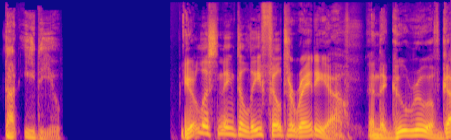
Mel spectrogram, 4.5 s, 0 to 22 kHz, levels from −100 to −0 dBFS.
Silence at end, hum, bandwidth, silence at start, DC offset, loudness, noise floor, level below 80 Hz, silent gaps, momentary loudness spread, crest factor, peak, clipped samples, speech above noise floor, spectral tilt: 0 s; none; over 20 kHz; 0.05 s; under 0.1%; -17 LUFS; under -90 dBFS; -34 dBFS; 0.67-1.70 s; 11 LU; 16 dB; 0 dBFS; under 0.1%; over 74 dB; -5 dB/octave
